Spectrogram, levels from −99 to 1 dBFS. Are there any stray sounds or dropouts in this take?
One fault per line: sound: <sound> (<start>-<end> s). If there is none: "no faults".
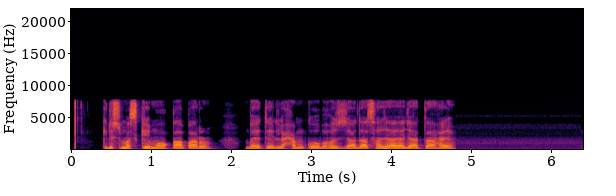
no faults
